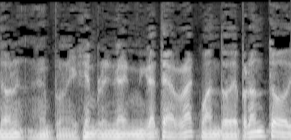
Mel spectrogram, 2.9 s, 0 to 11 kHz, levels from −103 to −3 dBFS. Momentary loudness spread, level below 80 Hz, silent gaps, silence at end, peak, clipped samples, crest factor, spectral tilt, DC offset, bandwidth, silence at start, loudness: 5 LU; -24 dBFS; none; 0 s; -2 dBFS; under 0.1%; 14 dB; -8 dB/octave; under 0.1%; 10 kHz; 0 s; -17 LUFS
